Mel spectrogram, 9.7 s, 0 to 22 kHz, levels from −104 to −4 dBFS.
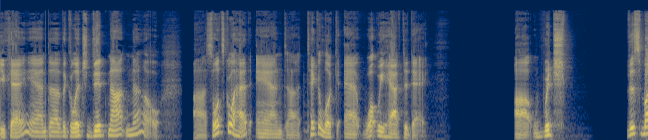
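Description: At 0.68 s the speech has a tiny skip where an overlap between stream segments trimmed a few milliseconds of real audio, making the waveform jump.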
